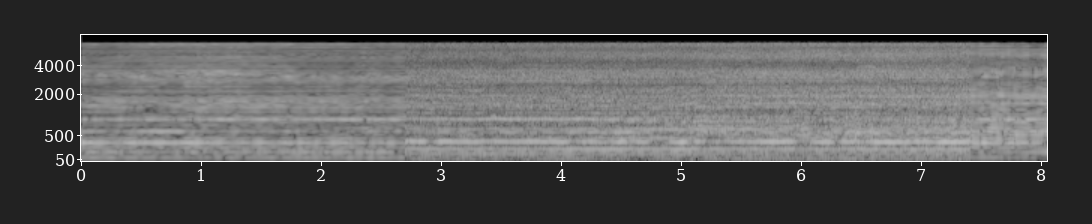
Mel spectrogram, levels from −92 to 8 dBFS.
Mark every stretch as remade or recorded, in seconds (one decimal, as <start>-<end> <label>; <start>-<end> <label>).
0.0-2.7 remade; 2.7-7.4 recorded; 7.4-8.1 remade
